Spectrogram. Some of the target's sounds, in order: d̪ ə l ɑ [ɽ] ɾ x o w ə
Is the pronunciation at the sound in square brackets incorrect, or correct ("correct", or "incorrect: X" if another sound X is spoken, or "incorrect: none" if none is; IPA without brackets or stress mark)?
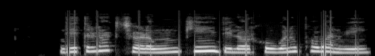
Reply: incorrect: none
